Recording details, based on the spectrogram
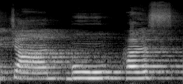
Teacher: इसका उच्चारण नाक और मुंह दोनों की सहायता से होता है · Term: अनुनासिक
